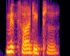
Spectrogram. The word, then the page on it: methodical: Indian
